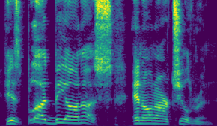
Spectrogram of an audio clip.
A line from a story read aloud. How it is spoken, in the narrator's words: The mocking soldiers, the priests and rulers, and the maddened throng who cried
